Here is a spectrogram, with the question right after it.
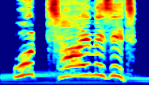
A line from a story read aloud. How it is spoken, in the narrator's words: I had bellowed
